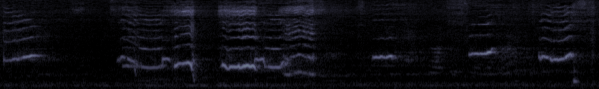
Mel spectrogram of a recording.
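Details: Young puppy whining softly, a series of thin, wavering whimpers, some rising and falling, grouped in short bursts with gaps, against a low steady hum.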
